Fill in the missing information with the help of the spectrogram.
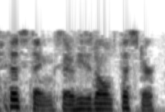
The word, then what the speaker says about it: Pfister: It's spelled P-F-I-S-T-E-R, and I'm staying there next week. The Hotel Fister.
